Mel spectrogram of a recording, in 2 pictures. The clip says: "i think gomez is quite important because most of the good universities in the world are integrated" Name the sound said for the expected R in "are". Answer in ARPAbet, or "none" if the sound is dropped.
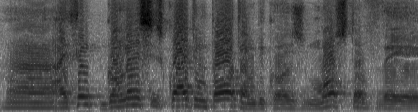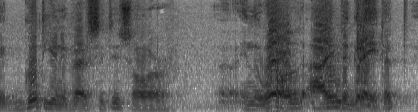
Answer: R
